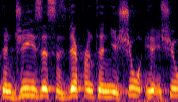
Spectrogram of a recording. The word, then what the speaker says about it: Yeshua: In the actual Hebrew, it'd be Yeshua. They don't use a J sound, so it'd be Yeshua. But we always call it Joshua in English.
